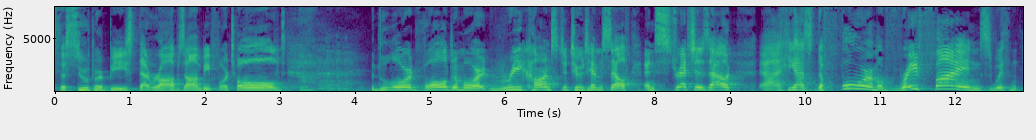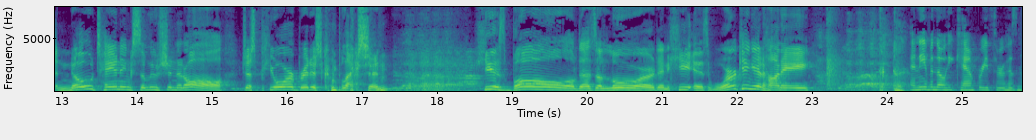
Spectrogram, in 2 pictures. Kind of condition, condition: setting, live audience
